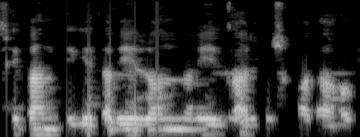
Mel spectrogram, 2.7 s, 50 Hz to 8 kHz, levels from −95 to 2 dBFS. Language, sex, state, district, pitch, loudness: Bengali, male, West Bengal, Jhargram, 115 Hz, -24 LUFS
